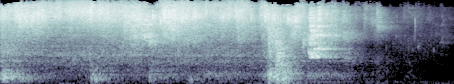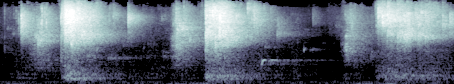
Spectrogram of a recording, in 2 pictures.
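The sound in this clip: A towel being soaked in hot water, with a series of soft wet swishes, sloshes and drips of varying loudness spread over several seconds, and no talking.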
